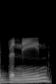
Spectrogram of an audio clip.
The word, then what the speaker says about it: Benin: And you went to, is it pronounced Benin or Benin? – Both, either one.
